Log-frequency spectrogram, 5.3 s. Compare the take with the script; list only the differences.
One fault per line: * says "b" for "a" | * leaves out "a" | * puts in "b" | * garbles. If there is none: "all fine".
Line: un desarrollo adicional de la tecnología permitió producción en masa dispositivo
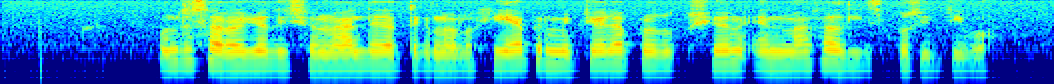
* puts in "la"
* puts in "del"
